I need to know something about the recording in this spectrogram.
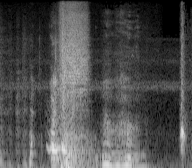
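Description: A man laughs with a wheezy cackle.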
